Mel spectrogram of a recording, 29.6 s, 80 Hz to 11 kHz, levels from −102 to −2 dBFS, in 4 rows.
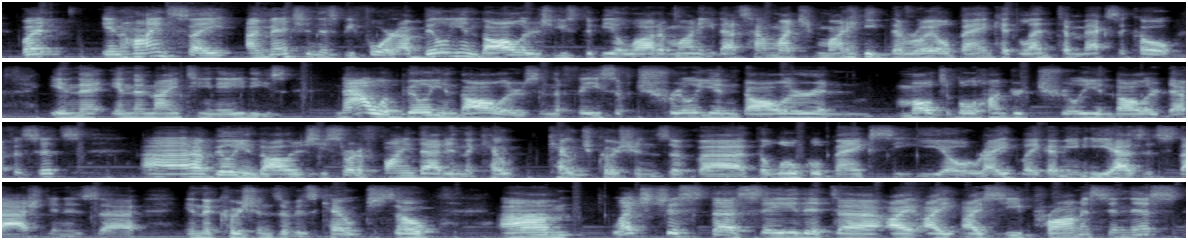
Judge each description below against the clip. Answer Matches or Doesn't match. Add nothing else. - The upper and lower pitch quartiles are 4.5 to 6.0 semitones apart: Doesn't match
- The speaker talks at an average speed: Doesn't match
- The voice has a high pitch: Doesn't match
